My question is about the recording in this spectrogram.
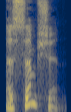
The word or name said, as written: assumption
